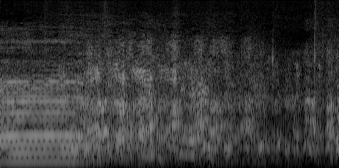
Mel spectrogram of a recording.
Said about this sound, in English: Who invited the cow? The cow chimed in from the neighboring field at this English country wedding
